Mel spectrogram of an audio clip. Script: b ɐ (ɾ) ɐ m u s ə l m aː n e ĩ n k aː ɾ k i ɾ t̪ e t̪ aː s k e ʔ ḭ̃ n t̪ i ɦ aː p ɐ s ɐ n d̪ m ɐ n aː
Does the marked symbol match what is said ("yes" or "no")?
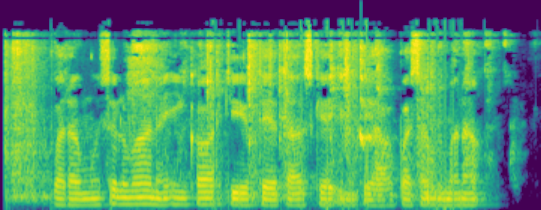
yes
